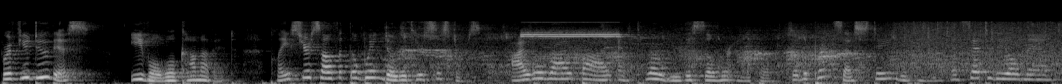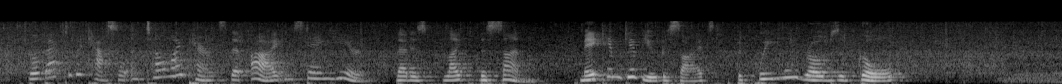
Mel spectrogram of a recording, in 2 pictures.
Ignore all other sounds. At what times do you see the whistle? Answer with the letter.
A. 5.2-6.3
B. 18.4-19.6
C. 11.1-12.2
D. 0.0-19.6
A.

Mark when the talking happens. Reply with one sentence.
You can hear the talking from 0.0 to 19.6 s.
